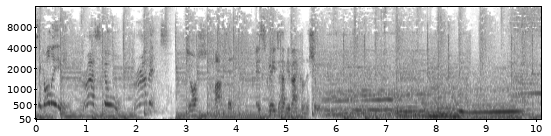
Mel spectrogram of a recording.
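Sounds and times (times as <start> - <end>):
speech: 0.0 - 6.4
race car engine in a racing simulator video game at Bathurst: 5.7 - 10.0.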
